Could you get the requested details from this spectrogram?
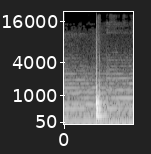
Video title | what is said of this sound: Jamaica Magazine-14.06.2023 | When you knock it like this with a stone, it gives you sound. Why it gave you that sound? Because it's hollow inside.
